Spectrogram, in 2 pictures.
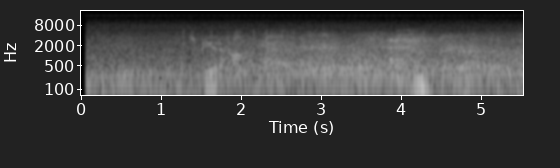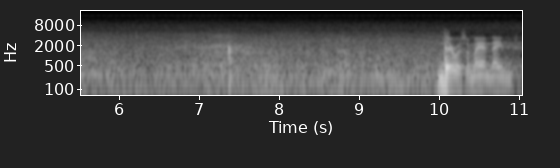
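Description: A large choir sings in an echoing hall.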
